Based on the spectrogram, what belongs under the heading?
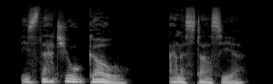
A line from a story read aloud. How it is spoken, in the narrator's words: Lucius whispered to her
